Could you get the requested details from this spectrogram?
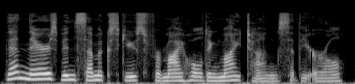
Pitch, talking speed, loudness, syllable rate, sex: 185 Hz, 220 wpm, -17 LUFS, 5.4 syllables/s, female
